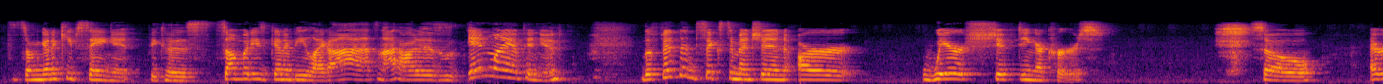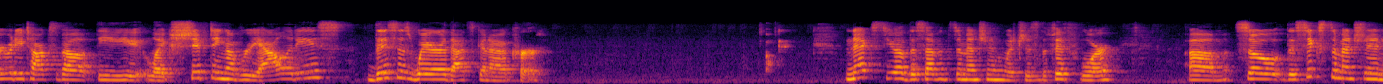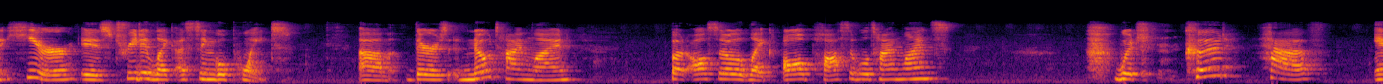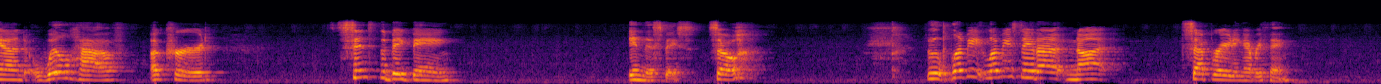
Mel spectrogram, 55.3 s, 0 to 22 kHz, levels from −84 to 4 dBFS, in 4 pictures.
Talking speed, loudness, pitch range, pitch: 110 wpm, -17 LUFS, 215-265 Hz, 235 Hz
